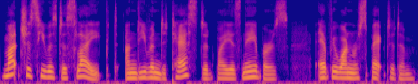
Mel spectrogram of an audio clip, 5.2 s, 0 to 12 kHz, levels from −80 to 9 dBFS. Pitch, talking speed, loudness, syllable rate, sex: 185 Hz, 160 wpm, -20 LUFS, 5.3 syllables/s, female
